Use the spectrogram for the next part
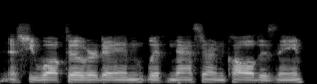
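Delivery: ordinary talk, nothing marked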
